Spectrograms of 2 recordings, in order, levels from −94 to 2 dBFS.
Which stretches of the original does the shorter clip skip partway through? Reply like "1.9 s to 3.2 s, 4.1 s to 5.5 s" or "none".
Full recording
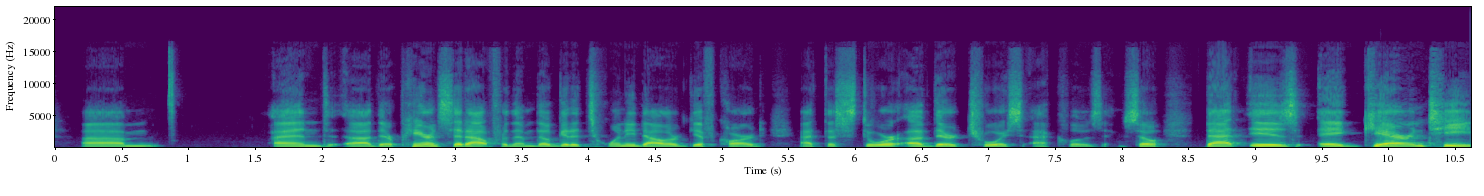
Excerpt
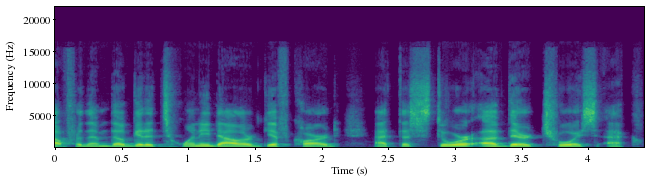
none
